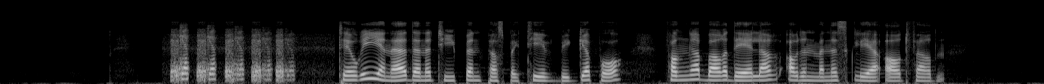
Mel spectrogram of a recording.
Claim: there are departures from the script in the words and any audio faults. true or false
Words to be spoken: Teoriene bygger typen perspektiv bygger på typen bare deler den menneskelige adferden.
true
